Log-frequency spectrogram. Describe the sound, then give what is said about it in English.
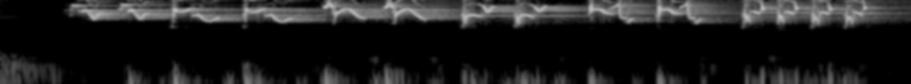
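An indigo bunting sings a bright, high-pitched, finch-like song of quick paired notes, the phrases bouncing along in a steady series of short bursts, clear with no talking. “So they kind of, it has a finchy, bouncy sound, but those paired notes are really distinctive.”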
